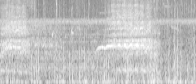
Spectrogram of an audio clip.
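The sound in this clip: Horses gallop off as riders set out, a dense, steady drumming of many hooves with a clear whinny rising above the clatter partway through.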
